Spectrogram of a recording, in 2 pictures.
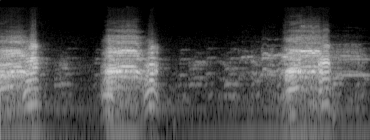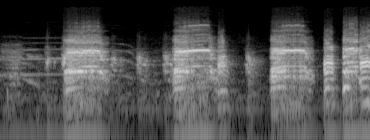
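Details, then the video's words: An African goose, a domestic swan goose breed, gives loud, harsh, nasal honks in bursts about every one to two seconds, with softer gabbling between them. "African Goose Calls"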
